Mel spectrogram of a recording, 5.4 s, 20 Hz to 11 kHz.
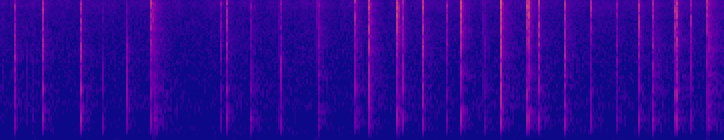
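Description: Fingernails tap and scratch near the seam on the side of a hollow, dark grained faux-leather hard glasses case. About 27 quiet, dry, bright clicks arrive in an uneven rhythm, each dying away almost instantly with a slight hollow body and no low end.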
